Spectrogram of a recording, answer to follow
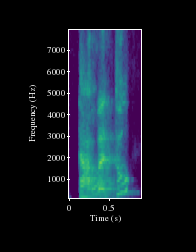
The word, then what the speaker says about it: क्तवतु: You basically, the ik is silent. Tavatu pratyayah.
